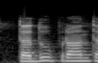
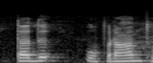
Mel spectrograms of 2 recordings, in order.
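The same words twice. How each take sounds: First: तदुपरांत run together as one word; wrong joined form. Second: तद उपरांत as two separate parts; correct split form. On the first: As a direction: say तदुपरांत joined, with no break after तद. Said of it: "तदुपरांत नहीं होता". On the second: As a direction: break briefly after तद, then say उपरांत. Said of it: "तद उपरांत होता है". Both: Shown as a demonstration.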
